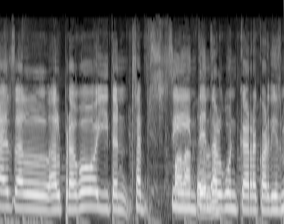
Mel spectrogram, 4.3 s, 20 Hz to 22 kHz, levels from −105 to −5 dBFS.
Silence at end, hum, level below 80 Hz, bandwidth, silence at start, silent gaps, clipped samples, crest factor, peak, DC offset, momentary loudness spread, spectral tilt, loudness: 0 s; none; -54 dBFS; 14.5 kHz; 0 s; none; under 0.1%; 16 dB; -4 dBFS; under 0.1%; 8 LU; -4 dB/octave; -20 LUFS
